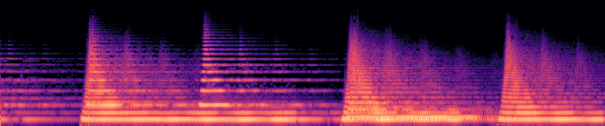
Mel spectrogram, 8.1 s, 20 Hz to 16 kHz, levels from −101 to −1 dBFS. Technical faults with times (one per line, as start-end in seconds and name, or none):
none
